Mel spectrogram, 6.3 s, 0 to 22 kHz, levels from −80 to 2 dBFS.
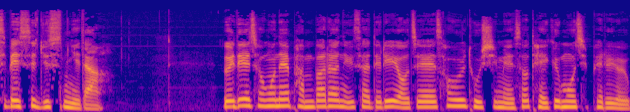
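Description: Nothing stood out on listening to the speech in this recording.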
